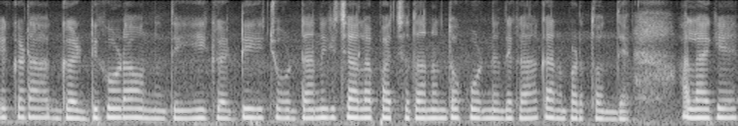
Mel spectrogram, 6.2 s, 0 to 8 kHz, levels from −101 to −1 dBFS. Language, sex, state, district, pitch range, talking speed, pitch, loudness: Telugu, female, Andhra Pradesh, Krishna, 195-210 Hz, 125 wpm, 205 Hz, -16 LUFS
